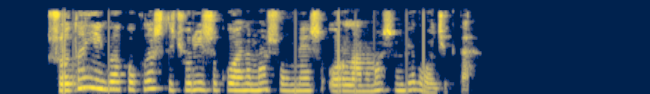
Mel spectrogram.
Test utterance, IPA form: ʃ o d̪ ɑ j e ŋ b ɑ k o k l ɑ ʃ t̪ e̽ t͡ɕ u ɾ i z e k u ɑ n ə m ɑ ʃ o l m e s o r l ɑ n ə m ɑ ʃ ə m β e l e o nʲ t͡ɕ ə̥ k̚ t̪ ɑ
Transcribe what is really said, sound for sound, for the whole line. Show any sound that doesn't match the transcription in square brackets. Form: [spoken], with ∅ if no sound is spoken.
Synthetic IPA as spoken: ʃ o [t̪] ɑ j e ŋ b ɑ k o k l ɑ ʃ t̪ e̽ t͡ɕ u ɾ i [ʒ] e k u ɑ n ə m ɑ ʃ o l m e [ʃ] o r l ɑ n ə m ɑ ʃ ə m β e l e o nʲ t͡ɕ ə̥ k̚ t̪ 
